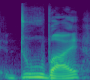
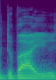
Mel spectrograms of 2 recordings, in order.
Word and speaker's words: Dubai: Dubai um Dubai in Germany some people say Dubai but it's actually Dubai you pronounce the E the last the last I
